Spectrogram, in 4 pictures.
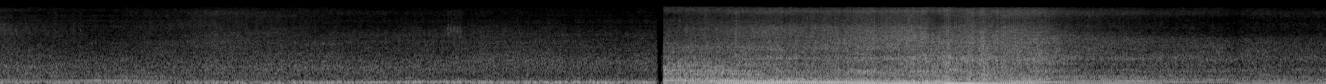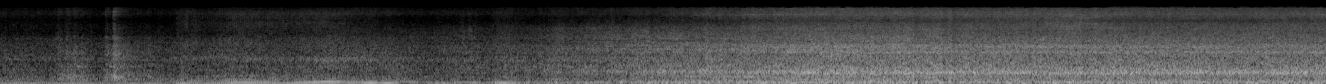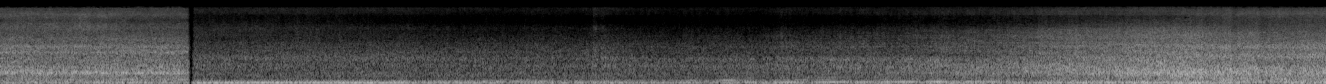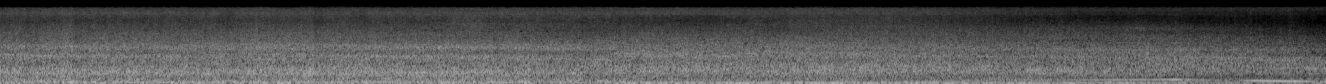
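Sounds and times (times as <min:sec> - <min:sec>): high-speed train rushing past: 0:00.0 - 0:29.4, 0:30.1 - 0:53.0.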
